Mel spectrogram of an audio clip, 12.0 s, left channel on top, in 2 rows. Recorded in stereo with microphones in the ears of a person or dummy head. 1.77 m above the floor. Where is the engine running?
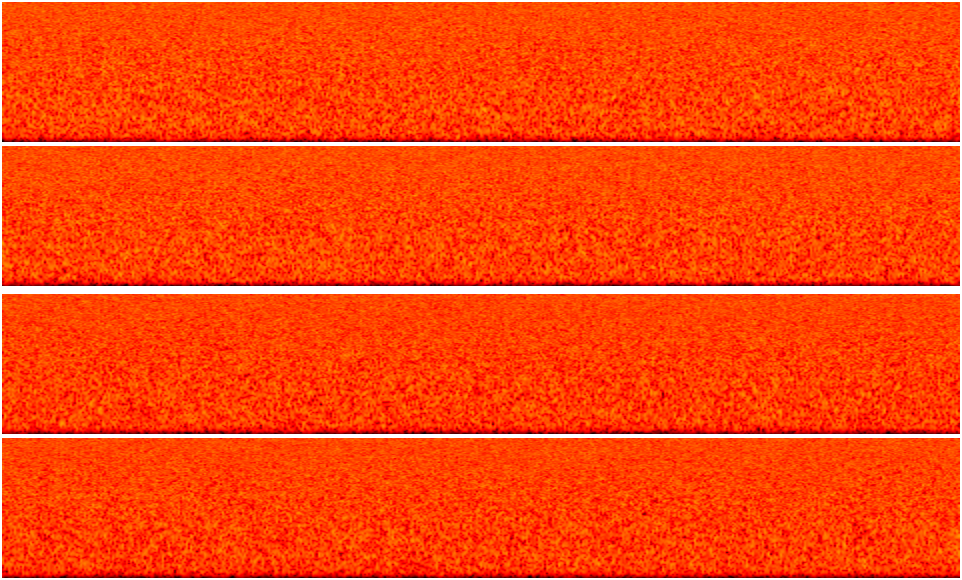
No engine running in this recording.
